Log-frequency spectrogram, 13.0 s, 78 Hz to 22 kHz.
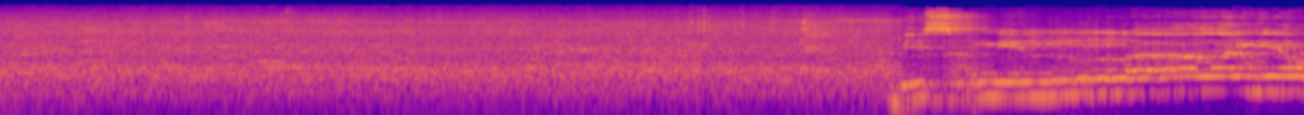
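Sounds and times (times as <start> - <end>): crowded hall background noise: 0.0 - 13.0.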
